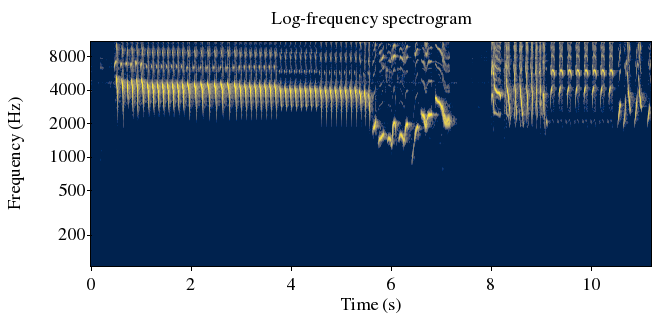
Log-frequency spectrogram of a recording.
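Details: White-rumped shama singing a 'tembakan kasar' master song for training contest birds: a long, fast, even trill lasting about five seconds, then lower twisting whistles, a brief pause and another harsh rapid trill.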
